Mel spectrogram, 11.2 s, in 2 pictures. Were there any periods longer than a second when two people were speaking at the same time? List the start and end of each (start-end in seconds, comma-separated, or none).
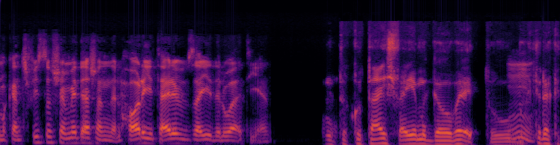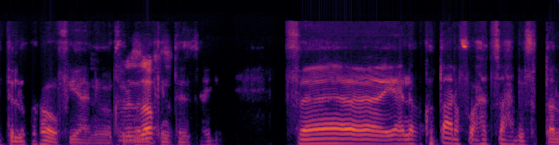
none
